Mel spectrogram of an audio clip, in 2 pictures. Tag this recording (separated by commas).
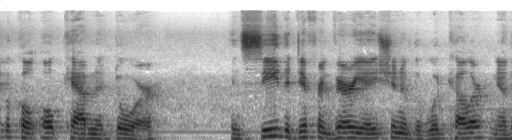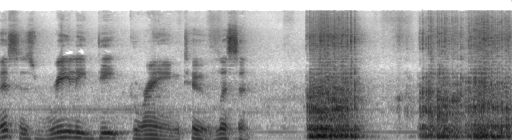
Speech, Wood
